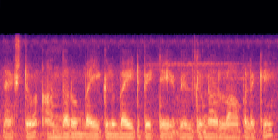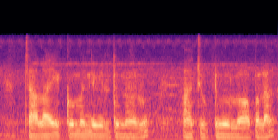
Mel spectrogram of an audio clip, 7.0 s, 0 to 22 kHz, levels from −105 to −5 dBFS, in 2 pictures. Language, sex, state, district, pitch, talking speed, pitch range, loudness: Telugu, male, Andhra Pradesh, Manyam, 95 Hz, 120 wpm, 90-115 Hz, -18 LUFS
